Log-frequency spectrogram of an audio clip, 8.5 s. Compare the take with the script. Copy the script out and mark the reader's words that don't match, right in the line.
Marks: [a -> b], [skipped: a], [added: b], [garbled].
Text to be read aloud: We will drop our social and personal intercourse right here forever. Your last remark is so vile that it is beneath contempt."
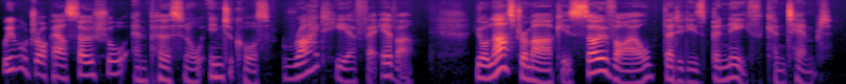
We will drop our social and personal intercourse right here forever. Your last remark is so vile that it is beneath contempt."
